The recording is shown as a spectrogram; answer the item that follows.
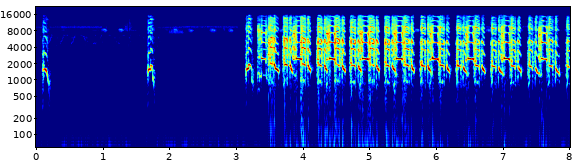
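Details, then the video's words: Grey francolin: two isolated notes, then a long run of loud, harsh, ringing calls repeated about twice a second. "Teetar ki awaz"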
